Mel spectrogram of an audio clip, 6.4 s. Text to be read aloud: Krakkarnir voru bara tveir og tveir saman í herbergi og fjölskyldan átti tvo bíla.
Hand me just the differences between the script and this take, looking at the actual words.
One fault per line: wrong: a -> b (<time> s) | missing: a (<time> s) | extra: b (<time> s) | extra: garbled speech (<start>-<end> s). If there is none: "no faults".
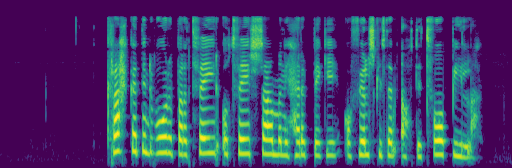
no faults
